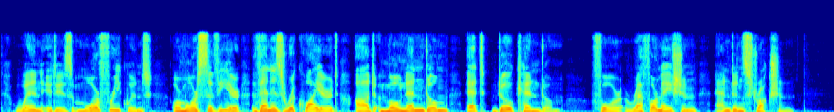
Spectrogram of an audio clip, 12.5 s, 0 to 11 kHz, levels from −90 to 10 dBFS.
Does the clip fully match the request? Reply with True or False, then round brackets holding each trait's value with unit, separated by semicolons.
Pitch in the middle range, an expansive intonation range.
True (165 Hz; 7.3 semitones)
